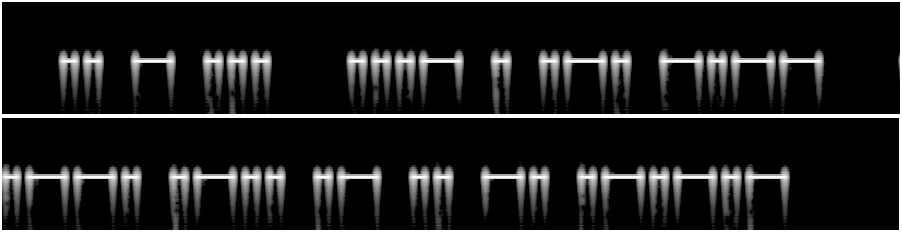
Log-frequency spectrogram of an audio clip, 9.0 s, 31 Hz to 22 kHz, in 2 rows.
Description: Morse code, heard as a keyed tone, about 20 wpm, 700 Hz. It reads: ITS VERY PLAIN.
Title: Sentences from Top 1000 Words - Review Part 2 - 20wpm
